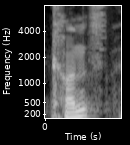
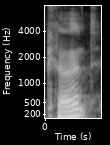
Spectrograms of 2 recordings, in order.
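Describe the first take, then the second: First: The word ends with a th sound. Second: The word ends with a plain t sound. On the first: A playful variant that only sounds like the swear word. "you can throw like a T H on the end of it" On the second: The actual swear word.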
